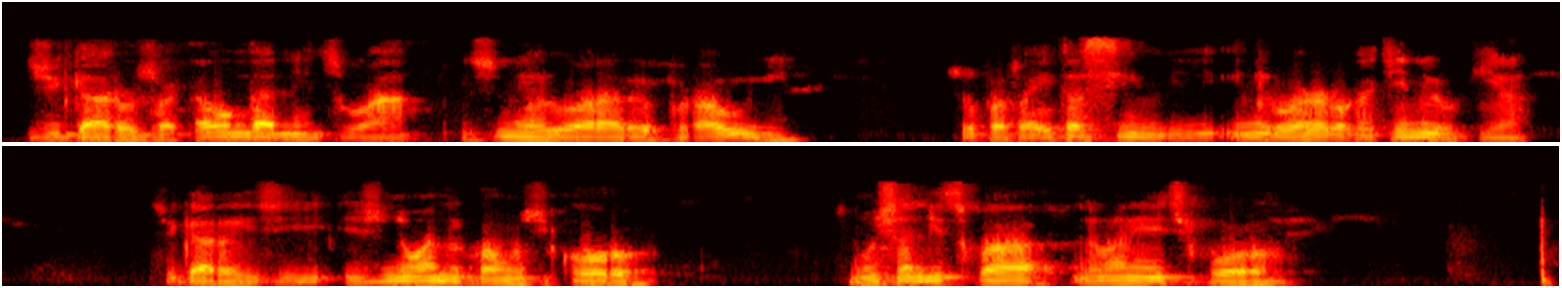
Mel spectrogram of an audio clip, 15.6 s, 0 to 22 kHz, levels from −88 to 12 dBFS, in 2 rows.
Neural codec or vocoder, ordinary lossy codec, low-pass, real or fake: codec, 16 kHz, 2 kbps, X-Codec, HuBERT features, trained on balanced general audio; AAC, 32 kbps; 7.2 kHz; fake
